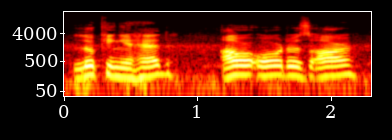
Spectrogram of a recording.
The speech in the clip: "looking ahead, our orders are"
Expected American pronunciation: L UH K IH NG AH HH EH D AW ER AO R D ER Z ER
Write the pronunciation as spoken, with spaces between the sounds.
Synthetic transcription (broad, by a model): L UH K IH NG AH HH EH D AW ER AO R D ER Z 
